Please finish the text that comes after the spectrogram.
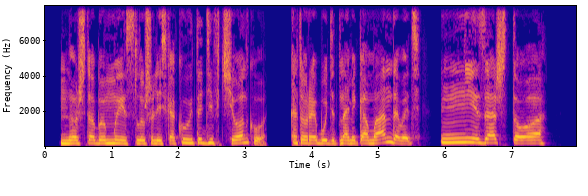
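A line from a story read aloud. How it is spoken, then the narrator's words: Spiteful laughter. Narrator (Russian): Силия Крейфиш злобно расхохоталась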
